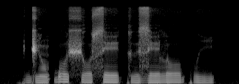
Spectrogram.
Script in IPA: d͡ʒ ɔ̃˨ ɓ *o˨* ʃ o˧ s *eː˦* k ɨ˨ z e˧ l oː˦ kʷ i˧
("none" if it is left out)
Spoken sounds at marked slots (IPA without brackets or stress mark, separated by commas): o˦, eː˧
